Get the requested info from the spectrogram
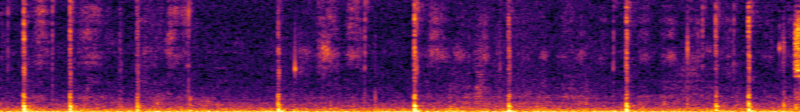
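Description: Pen strokes on a writing tablet as a word is handwritten: faint scratches and small taps, with a low steady hum beneath.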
